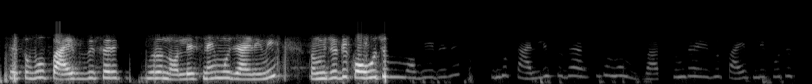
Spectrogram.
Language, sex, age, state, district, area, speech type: Odia, female, 18-30, Odisha, Cuttack, urban, conversation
